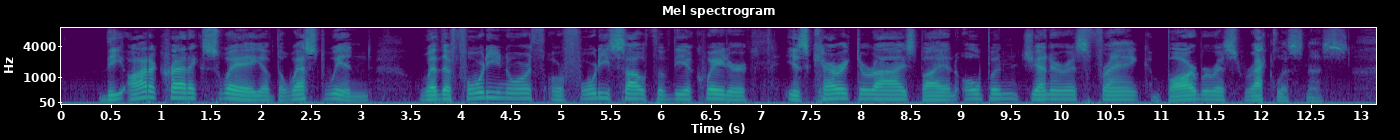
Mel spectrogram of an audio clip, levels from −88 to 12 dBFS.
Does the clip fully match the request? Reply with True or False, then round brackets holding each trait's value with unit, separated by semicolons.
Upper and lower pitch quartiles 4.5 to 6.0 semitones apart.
False (3.3 semitones)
